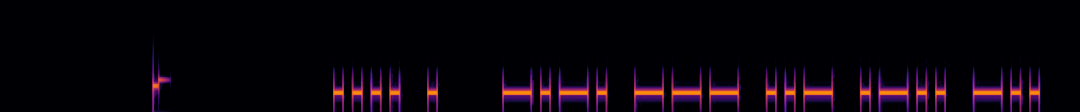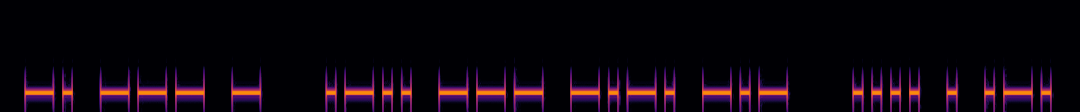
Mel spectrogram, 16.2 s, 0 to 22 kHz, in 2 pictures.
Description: Morse code, heard as a keyed tone, about 17 wpm, 700 Hz. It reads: HE COULD NOT LOCK HER
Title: Sentences from Top 1300 Words 17wpm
